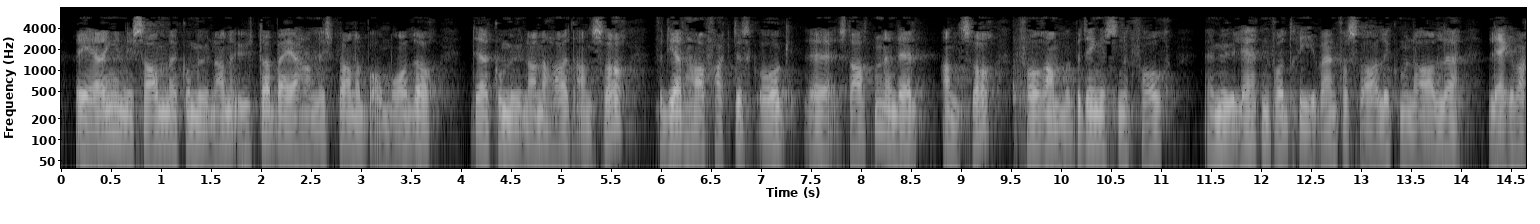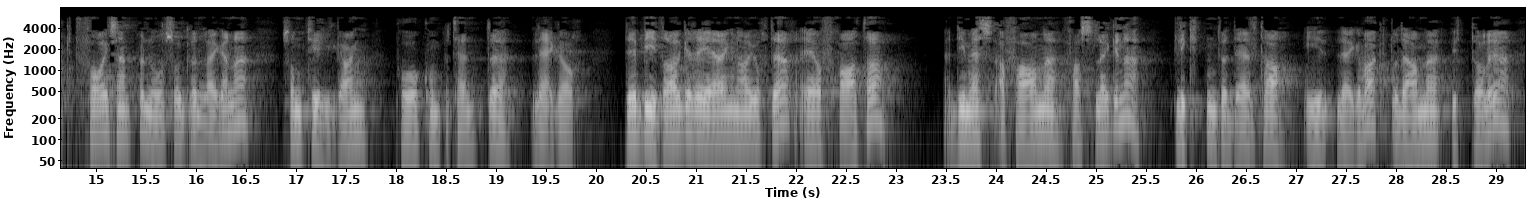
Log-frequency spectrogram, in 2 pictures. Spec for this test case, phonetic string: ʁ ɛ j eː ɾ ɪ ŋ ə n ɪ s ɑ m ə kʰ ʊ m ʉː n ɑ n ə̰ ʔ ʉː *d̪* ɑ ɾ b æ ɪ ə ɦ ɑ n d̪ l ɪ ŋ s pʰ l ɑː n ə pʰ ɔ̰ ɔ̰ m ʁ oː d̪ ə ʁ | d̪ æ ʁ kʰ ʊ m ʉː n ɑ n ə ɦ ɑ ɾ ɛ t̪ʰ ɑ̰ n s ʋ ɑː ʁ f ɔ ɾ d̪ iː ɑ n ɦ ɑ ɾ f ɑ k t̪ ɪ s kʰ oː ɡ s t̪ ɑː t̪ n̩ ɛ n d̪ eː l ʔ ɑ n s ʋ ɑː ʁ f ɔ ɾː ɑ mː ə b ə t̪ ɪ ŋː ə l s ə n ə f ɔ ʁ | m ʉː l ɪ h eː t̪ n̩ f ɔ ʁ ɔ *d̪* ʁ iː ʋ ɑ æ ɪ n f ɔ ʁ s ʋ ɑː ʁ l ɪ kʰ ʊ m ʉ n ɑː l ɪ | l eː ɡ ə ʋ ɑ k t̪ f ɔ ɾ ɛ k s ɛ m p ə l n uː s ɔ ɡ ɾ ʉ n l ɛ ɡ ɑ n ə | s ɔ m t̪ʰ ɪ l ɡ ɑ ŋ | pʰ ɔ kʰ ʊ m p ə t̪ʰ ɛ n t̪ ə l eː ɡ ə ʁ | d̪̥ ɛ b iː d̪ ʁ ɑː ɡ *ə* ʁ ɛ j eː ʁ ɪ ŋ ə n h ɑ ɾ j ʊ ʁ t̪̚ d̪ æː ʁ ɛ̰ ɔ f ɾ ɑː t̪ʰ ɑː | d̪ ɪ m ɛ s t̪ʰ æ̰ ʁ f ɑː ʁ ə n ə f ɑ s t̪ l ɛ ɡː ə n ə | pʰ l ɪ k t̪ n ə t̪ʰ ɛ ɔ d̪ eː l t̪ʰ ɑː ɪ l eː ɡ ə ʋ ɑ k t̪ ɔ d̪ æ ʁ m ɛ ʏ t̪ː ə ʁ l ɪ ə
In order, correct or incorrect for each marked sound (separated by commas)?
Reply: incorrect, correct, correct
